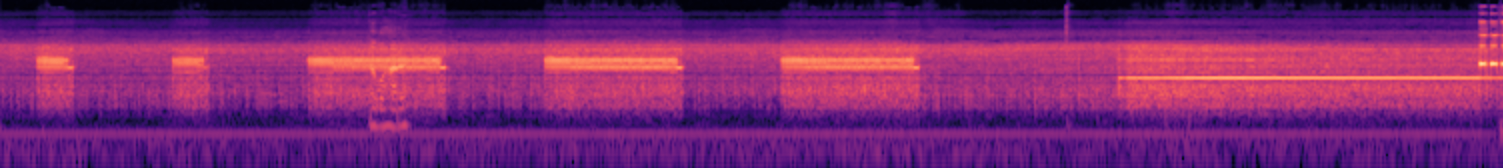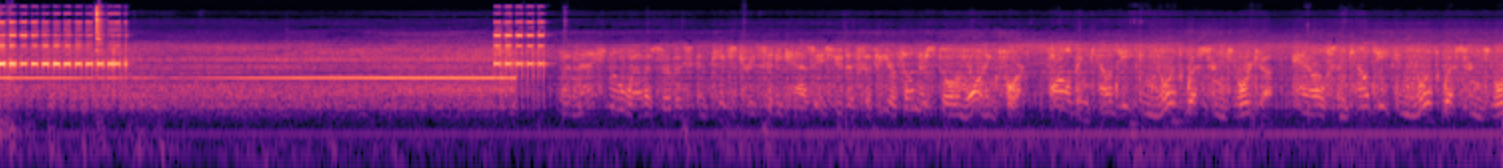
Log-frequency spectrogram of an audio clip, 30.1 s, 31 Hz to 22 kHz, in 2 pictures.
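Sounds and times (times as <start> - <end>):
steady warning alarm tone: 11.2 - 16.4, 17.1 - 20.6
two-tone digital warble bursts: 14.8 - 16.3, 20.0 - 20.5
rapidly pulsing electronic beep: 14.8 - 16.4, 20.0 - 20.6.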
